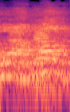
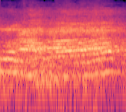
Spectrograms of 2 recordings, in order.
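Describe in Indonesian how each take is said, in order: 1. Vokal dalam kata itu pendek. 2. Vokal dalam kata itu dipanjangkan. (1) "katakan Tuhan itu satu" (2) "katakan Tuhan itu ada beberapa"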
